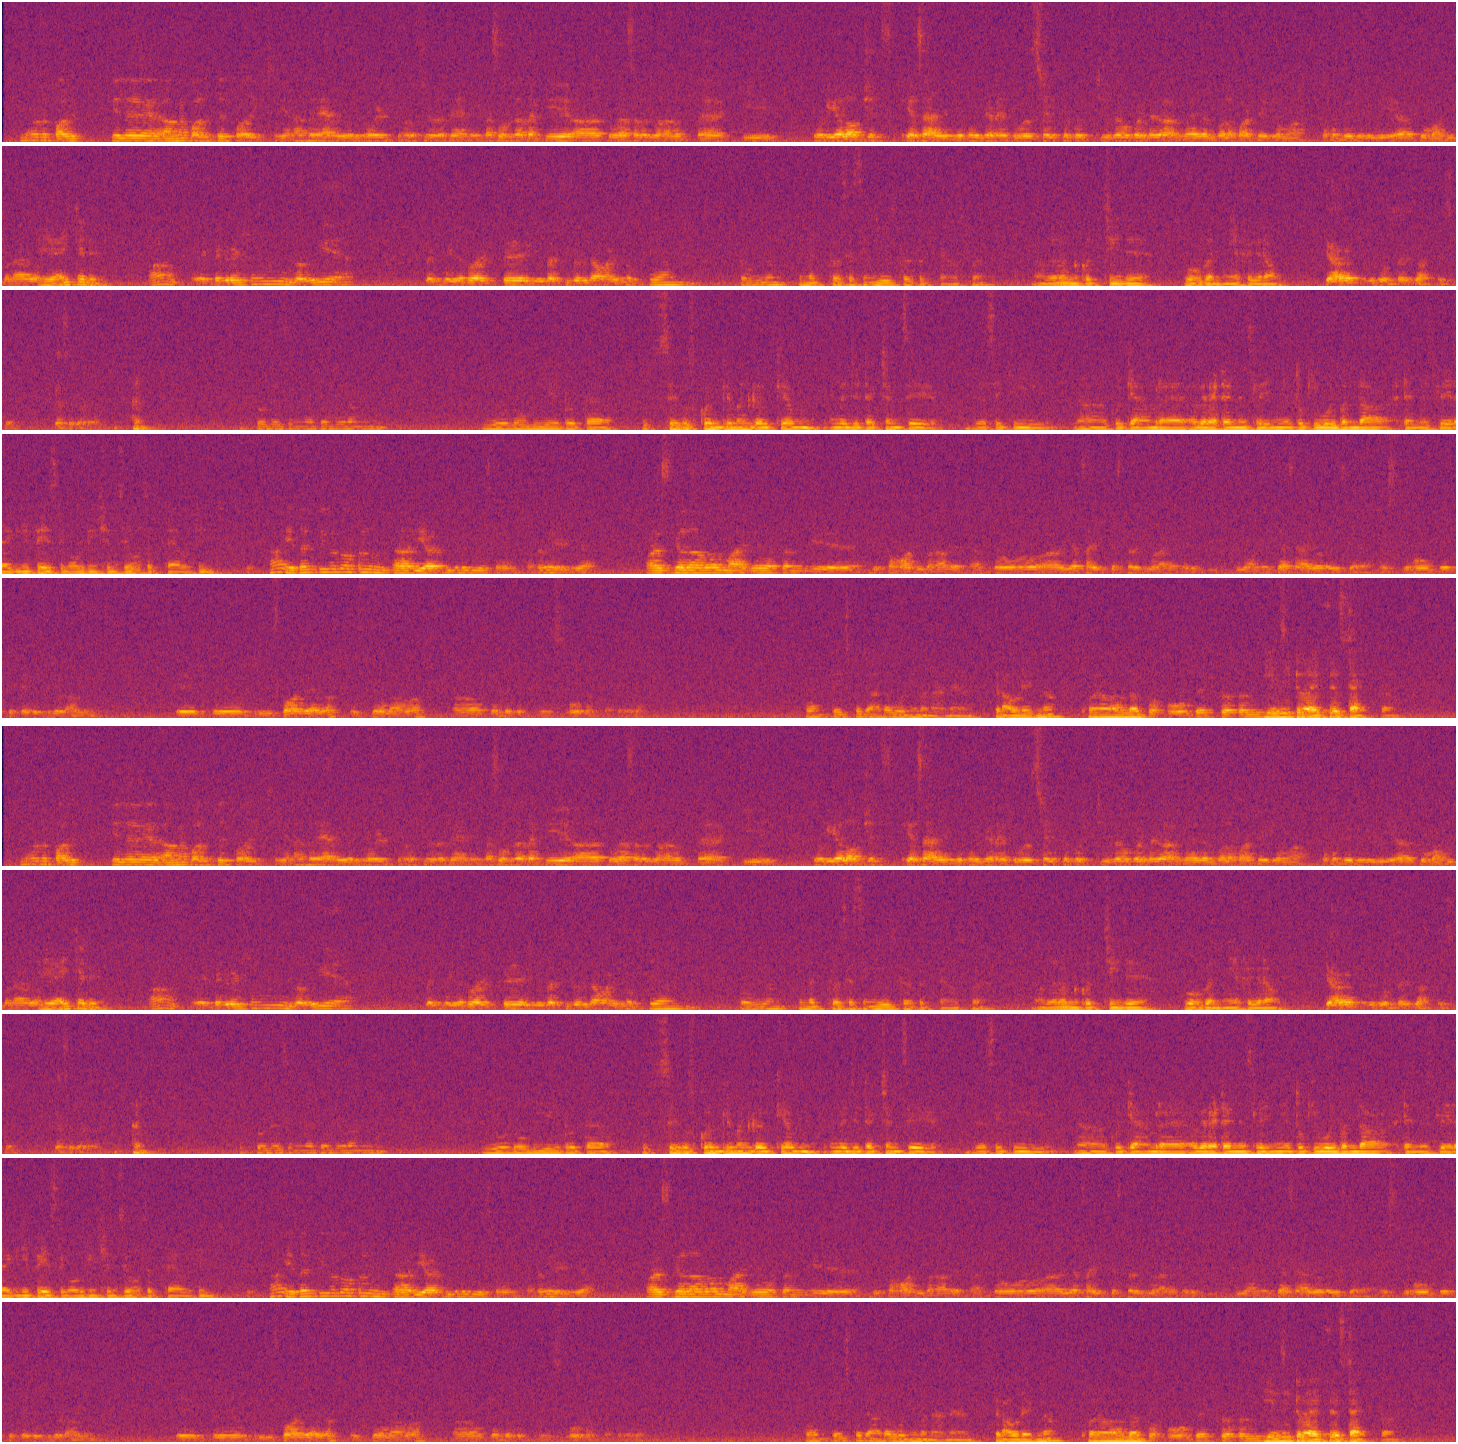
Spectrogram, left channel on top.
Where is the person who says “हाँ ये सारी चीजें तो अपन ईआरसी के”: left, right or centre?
Left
